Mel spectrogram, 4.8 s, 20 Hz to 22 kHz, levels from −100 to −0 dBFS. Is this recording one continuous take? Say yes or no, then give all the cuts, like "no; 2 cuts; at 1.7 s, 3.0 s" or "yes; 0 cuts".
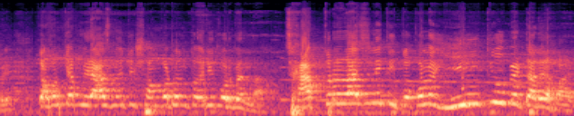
no; 1 cut; at 2.3 s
